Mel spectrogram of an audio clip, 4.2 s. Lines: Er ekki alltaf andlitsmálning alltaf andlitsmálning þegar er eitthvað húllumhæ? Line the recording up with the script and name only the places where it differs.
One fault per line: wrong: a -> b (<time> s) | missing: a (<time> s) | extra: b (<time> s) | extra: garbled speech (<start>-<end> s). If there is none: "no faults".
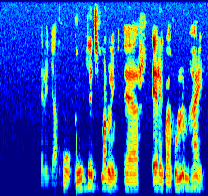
missing: alltaf andlitsmálning (2.4 s)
